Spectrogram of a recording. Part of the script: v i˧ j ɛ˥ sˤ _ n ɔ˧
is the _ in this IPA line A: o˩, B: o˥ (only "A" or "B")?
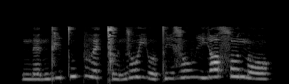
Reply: B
